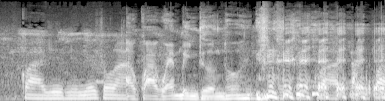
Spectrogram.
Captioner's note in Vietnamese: tiếng cười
